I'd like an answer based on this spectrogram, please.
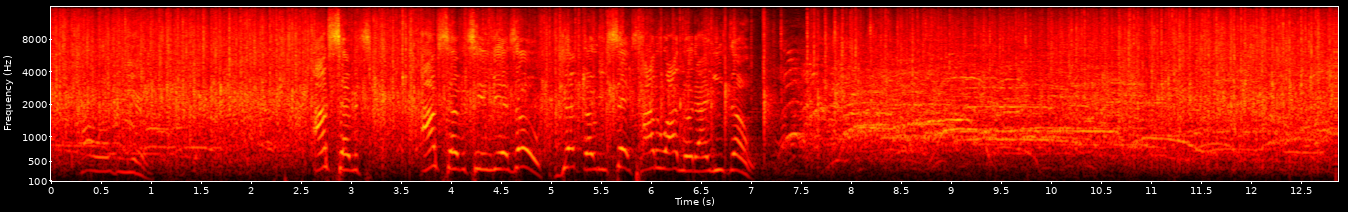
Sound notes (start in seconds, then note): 7.0 audience cheering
